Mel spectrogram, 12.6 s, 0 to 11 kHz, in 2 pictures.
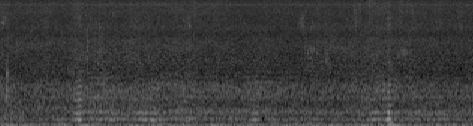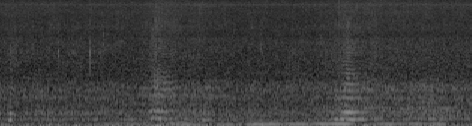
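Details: Honey bees collecting honeydew at an apiary in Moszczanka, Opole Voivodeship, Poland, recorded 19 August 2013; an unbroken low drone of the busy swarm, with individual bees whirring close by at intervals.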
